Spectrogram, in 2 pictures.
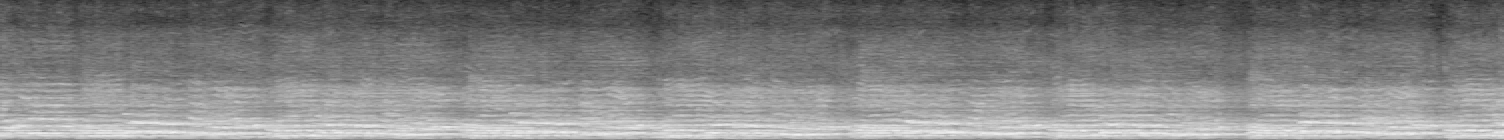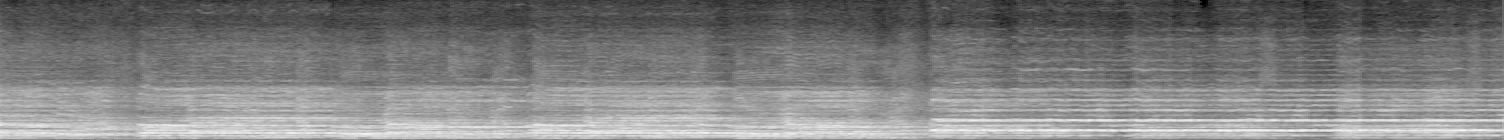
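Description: Mixed choir singing in several parts. About three-quarters of the way through, a high note is held steady while the lower voices keep moving beneath it.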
